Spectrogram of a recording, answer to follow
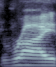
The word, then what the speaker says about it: rie: It's pronounced rye because it's a shortened version of Reiki, which is spirit energy.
